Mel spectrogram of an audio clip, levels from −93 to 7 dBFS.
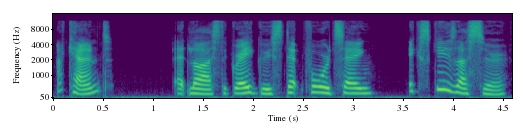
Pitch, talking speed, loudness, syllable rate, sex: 230 Hz, 170 wpm, -18 LUFS, 5.0 syllables/s, female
